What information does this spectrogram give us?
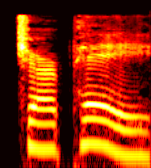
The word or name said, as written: shar pei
